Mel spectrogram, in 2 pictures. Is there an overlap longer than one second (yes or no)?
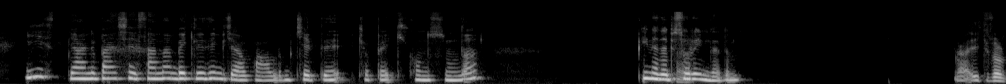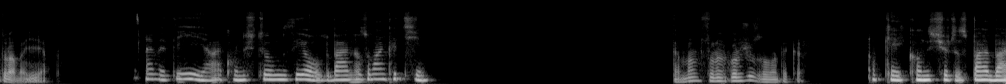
no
